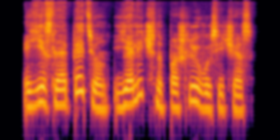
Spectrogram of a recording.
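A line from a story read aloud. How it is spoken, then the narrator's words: Fierce, then breaking off. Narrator (Russian): Боевым тоном произносит она, но осекается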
